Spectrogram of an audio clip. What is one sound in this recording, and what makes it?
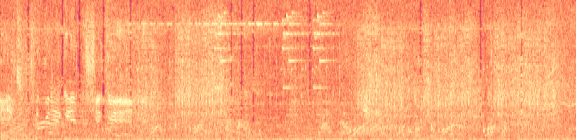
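Game explosions and shots crackle and pop.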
